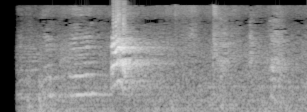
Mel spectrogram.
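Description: Belgian Malinois puppies whining and yipping, with one sharper, louder yelp a little under a second in.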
